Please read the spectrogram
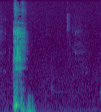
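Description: A man's single brief nonverbal vocal sound, a short burst about a quarter second in that lasts about half a second.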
